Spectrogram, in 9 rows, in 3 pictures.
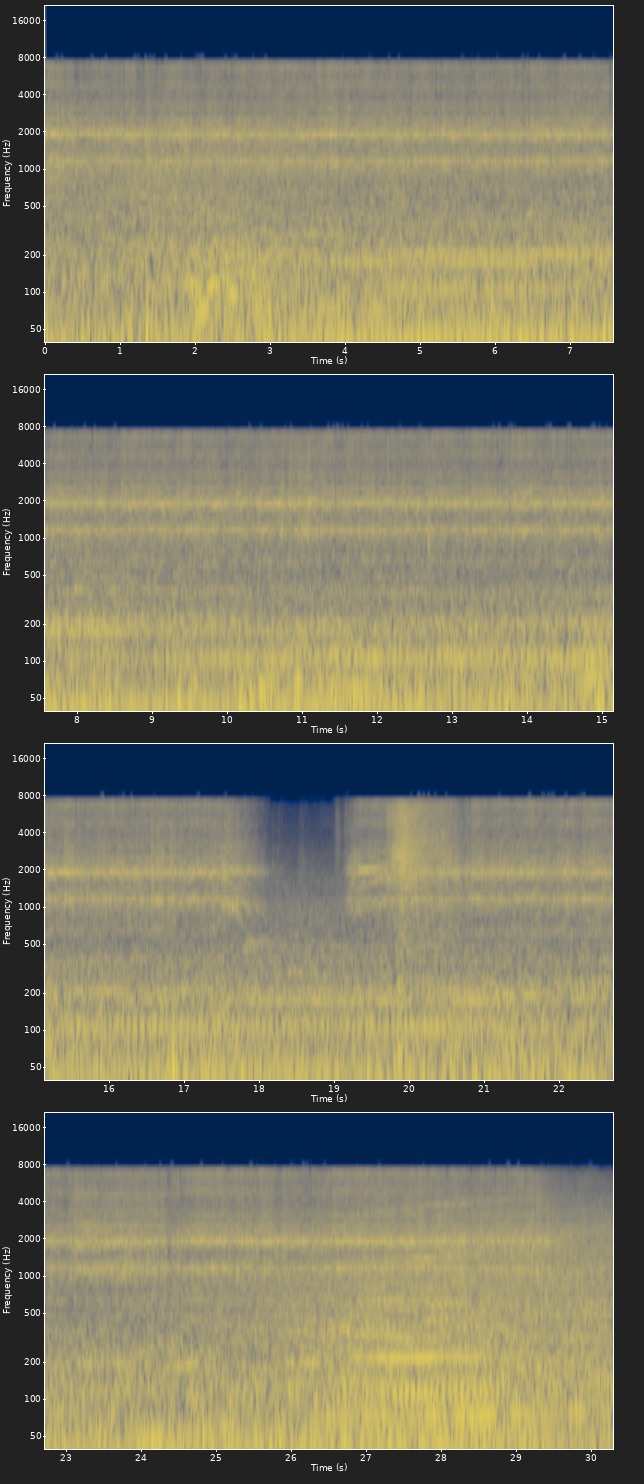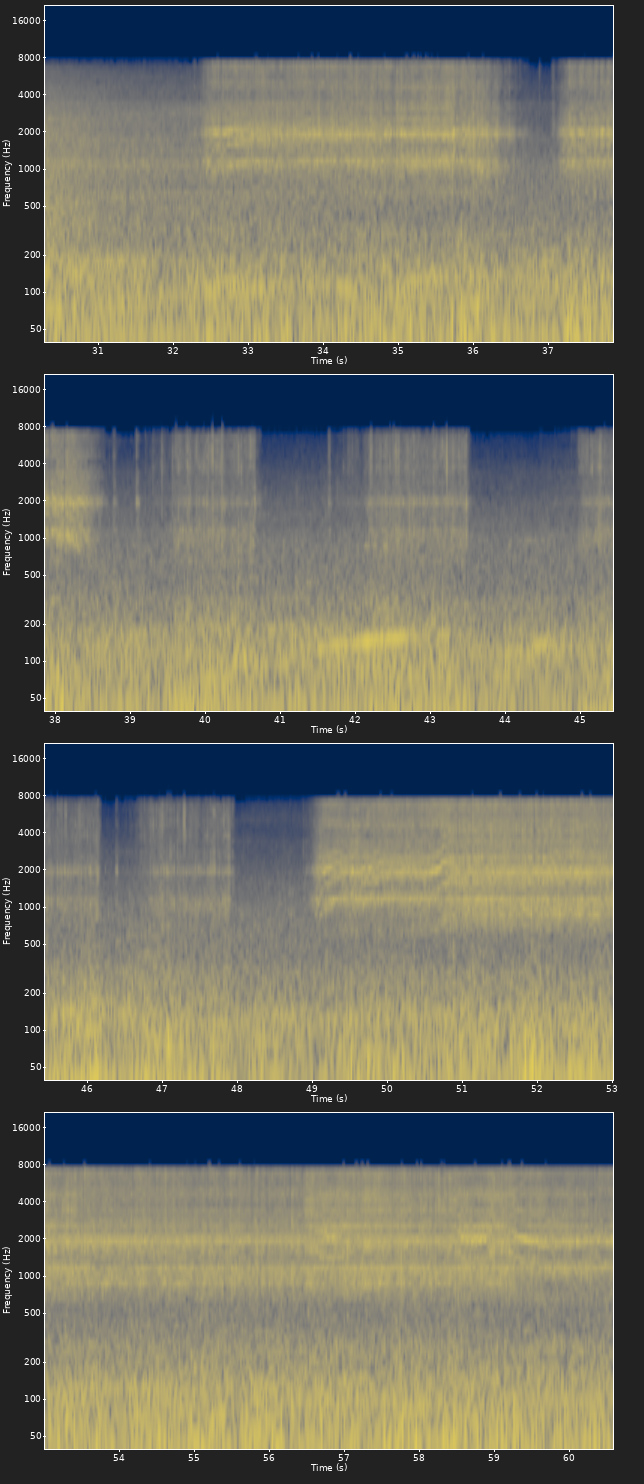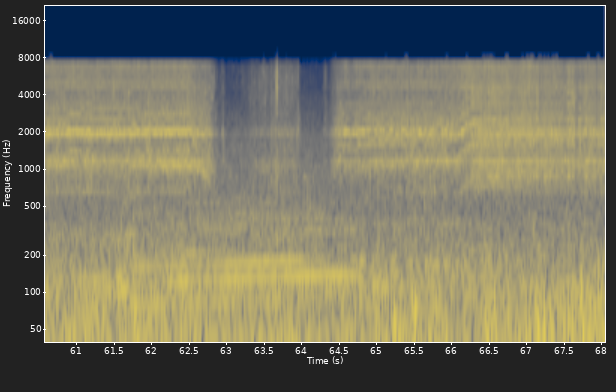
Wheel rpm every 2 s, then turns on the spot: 160, 160, 160, 160, 160, 160, 160, 160, 150, 40, 160, 160, 160, 160, 120, 0, 90, 160, 50, 30, 10, 20, 10, 20, 60, 200, 230, 230, 220, 210, 160, 90, 100, 210.
40-48 62-64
